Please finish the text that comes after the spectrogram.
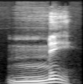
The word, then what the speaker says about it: mes: And the plural is mes. Mes. And it ends in an S. So normally the S is silent, but when it's followed by a vowel, it becomes mes.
